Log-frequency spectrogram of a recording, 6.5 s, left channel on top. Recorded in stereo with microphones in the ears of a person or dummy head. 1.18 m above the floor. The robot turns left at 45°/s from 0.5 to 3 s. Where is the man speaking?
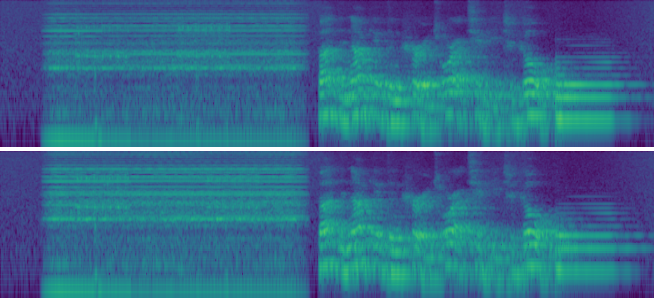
20° left (ahead or behind), 5 m.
